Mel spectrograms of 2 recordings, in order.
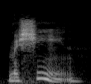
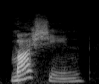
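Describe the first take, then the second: First: "machine" stressed on the second syllable, maCHINE; correct stress on machine. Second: "Machine" stressed on the first syllable, MAchine; wrong stress on machine. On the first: Teacher demonstrating correct stress on machine. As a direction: land on "chine". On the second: Teacher demonstrating wrong stress on machine. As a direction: put the weight on "Ma" by mistake. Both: Shown as a demonstration. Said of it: "is hardly recognizable as machine".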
